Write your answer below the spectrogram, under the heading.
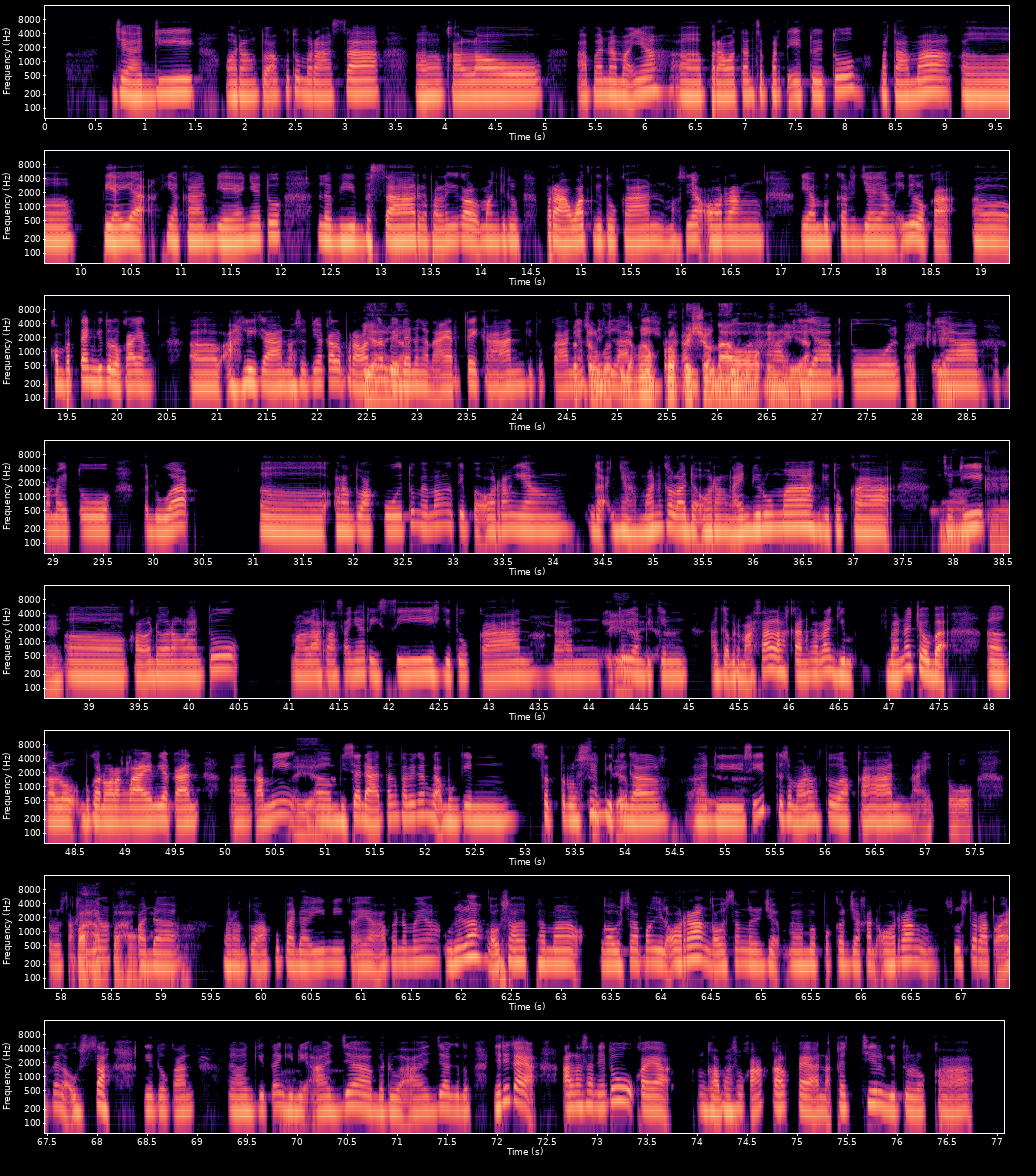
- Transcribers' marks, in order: tapping; other background noise
- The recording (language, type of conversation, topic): Indonesian, advice, Bagaimana cara mengelola konflik keluarga terkait keputusan perawatan orang tua?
